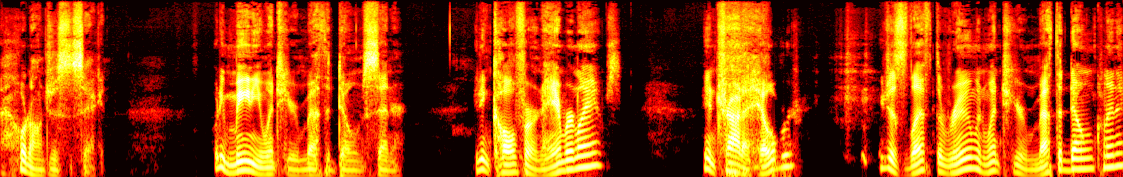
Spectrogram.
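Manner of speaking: put-on Southern accent. Reading a cop questioning a witness in a put-on southern accent. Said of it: "my inner South".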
